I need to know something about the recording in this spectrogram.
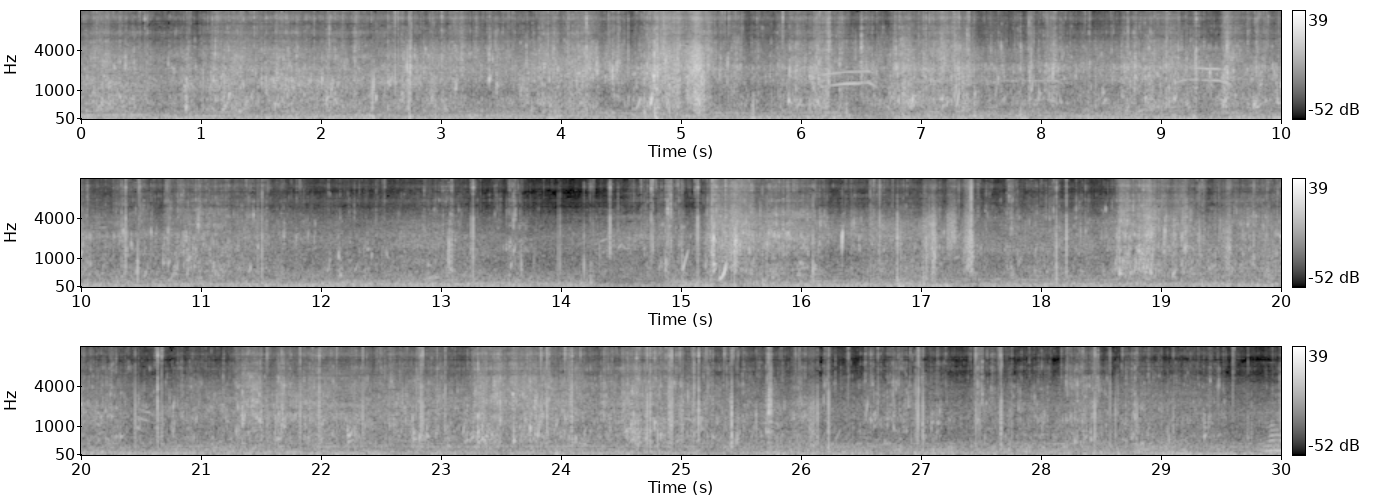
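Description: Sea water splashing and sloshing, with a steady low hum from a boat motor and a few louder splashes. There is wind on the microphone.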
